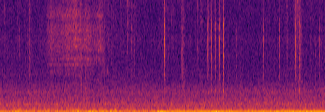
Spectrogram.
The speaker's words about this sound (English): Oh my God, this car is just amazing. Just amazing. So much power.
